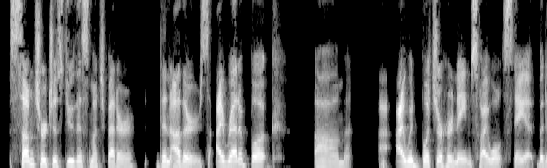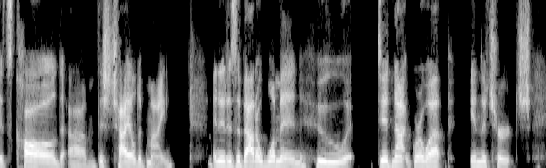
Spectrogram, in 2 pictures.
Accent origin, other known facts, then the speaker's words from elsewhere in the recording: Midwest, United States; also born or lived in Grand Rapids, Michigan; I grew up in a small town in the Midwest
